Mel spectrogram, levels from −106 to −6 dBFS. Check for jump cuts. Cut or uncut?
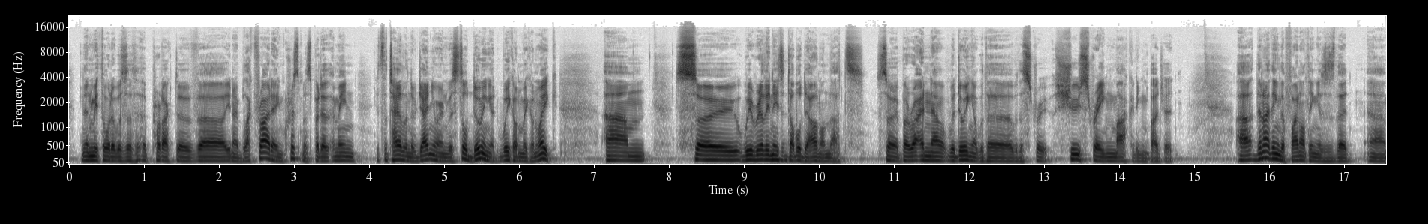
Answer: uncut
